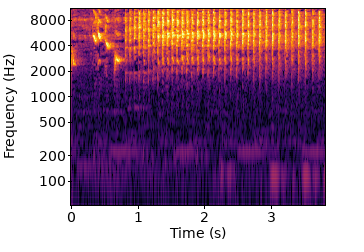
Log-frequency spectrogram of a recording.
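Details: Long-tailed shrike (cendet) singing in the slow 'tembakan' style: a brief high sweeping note, then a fast, even chatter of sharp high pulses, about eight per second, over a faint low hum.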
